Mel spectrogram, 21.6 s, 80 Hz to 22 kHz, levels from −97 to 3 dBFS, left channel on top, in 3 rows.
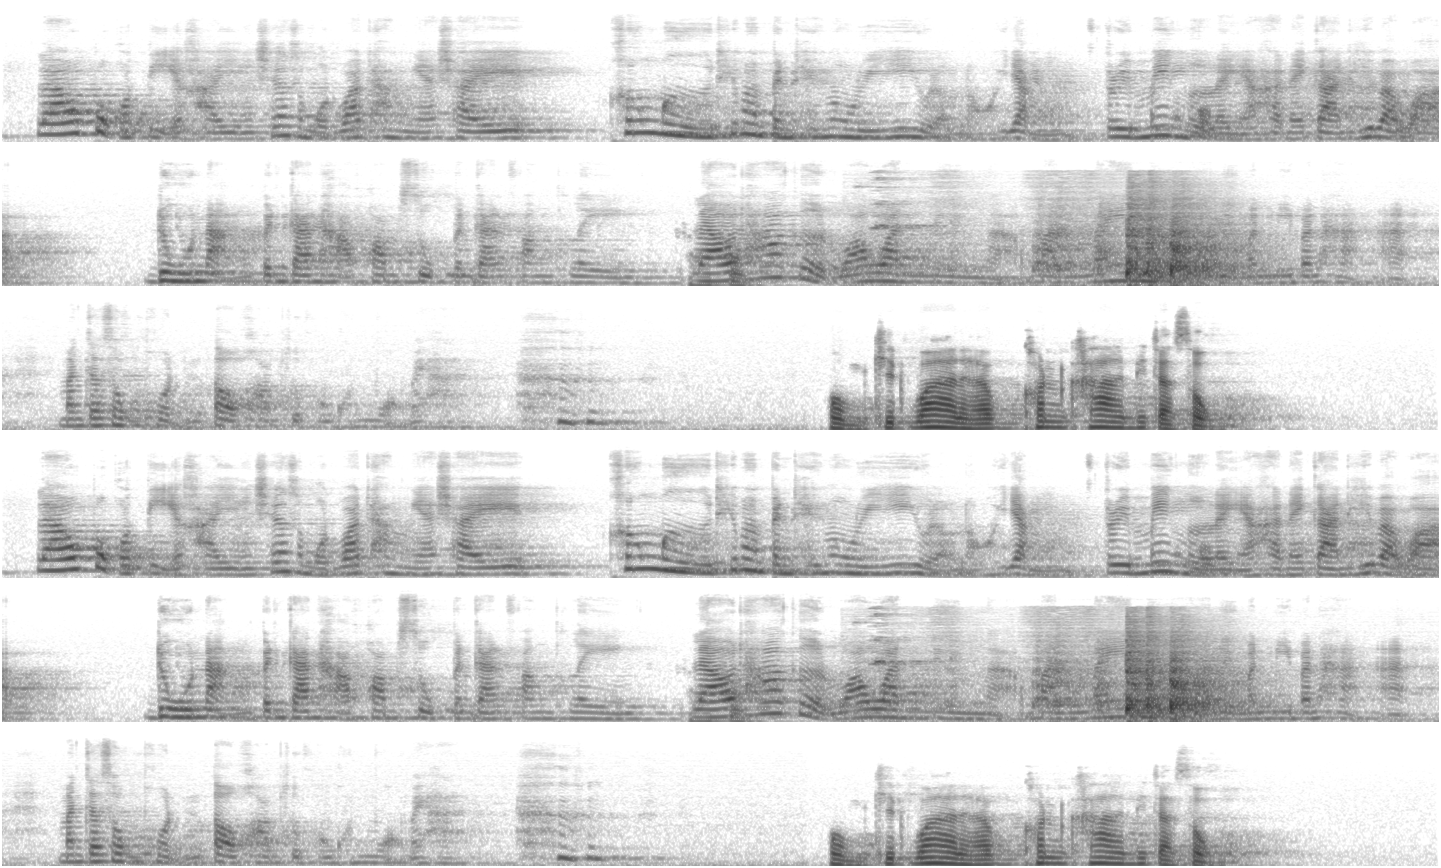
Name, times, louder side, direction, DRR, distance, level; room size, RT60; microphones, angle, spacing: voice 1, 0.2-2.6 3.0-7.2 7.9-10.4 10.6-14.2 14.7-16.7 17.0-17.4, right 1 dB, 55° right, 4 dB, 3.9 m, -38 dB
sound 1, 11.4-16.1 16.4-18.4, right 2 dB, 80° right, 4.9 m, -33 dB
voice 2, 18.5-20.5, left 4 dB, 85° left, 14 dB, 1.0 m, -27 dB
27.0 x 22.0 x 9.5 m, 0.84 s
head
